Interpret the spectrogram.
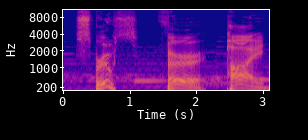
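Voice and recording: A gruff, growling put-on character voice sounds over clear music in the background. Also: man, medium pitch for a man.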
